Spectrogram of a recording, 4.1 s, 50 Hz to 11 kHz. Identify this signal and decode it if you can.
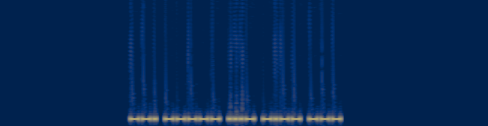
Morse code, heard as a keyed tone, about 52 wpm, 700 Hz. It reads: G0VYO
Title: DXCC-100 Call Signs - 5 Characters - Repeated 3x - 50wpm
